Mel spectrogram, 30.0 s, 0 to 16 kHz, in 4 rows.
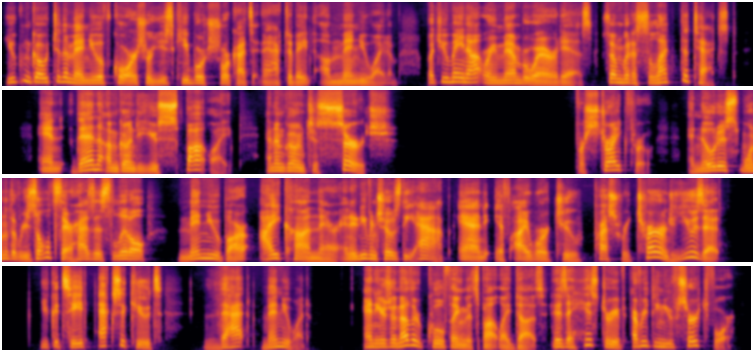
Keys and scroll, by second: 9.1 super+space, 10.6-13.2 typing, 22.1 Return, 22.8 Return.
